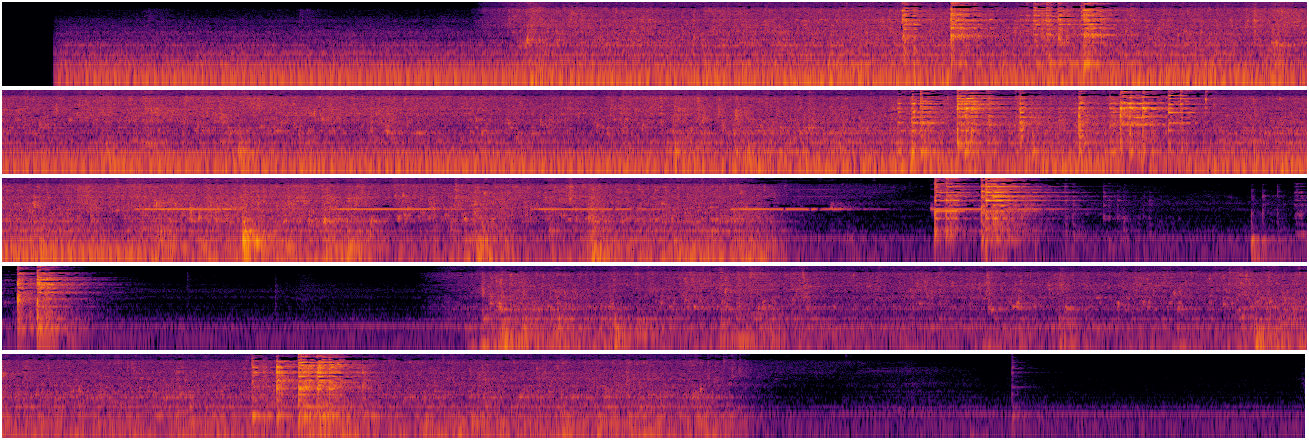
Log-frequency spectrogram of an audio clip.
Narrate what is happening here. The microwave was running, and I started washing the dishes. I turned the faucet on and off intermittently while handling cutlery. The microwave timer went off during this time.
